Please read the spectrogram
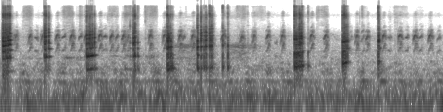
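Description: Plastic pop tube fidget toy being stretched and squeezed by hand, its ridged corrugations snapping open and shut with about ten sharp popping clicks at an uneven pace.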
